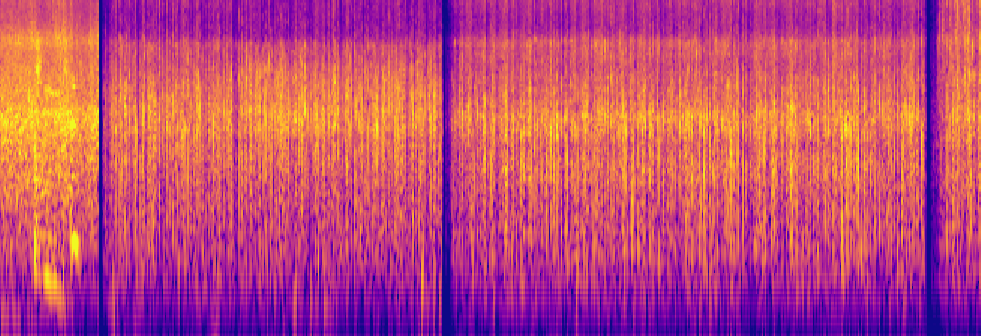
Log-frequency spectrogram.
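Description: Steady rain falling, a dense, even hiss, broken twice by brief gaps.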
